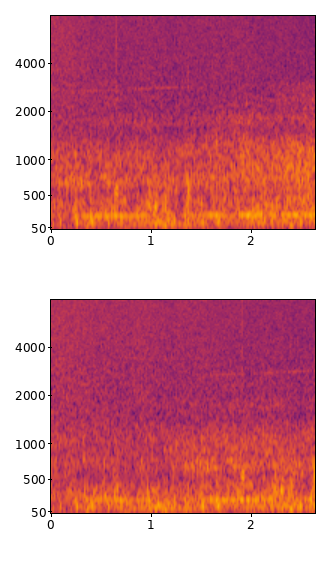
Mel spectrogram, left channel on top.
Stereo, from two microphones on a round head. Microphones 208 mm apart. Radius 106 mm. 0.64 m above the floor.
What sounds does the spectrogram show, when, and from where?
Only background noise.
